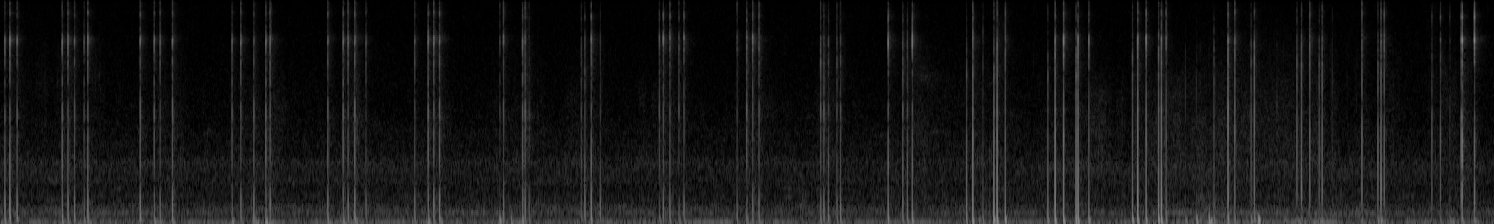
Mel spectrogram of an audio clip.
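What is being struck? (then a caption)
Small square glass bottle partly filled with liquid. Long nails tap and click on a small square glass bottle with a small cap, partly filled with purple liquid, close to the mic. Dozens of sharp, bright clicks come in irregular bursts across the clip, each dying away almost instantly. A quiet low hum sits underneath.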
